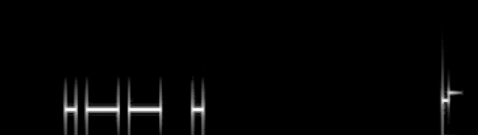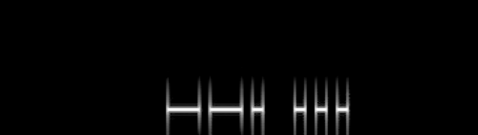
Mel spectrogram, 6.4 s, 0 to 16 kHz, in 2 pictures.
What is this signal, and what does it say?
Morse code, heard as a keyed tone, about 17 wpm, 700 Hz. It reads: WE GS
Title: Top Two Letter Combinations in Words 17wpm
